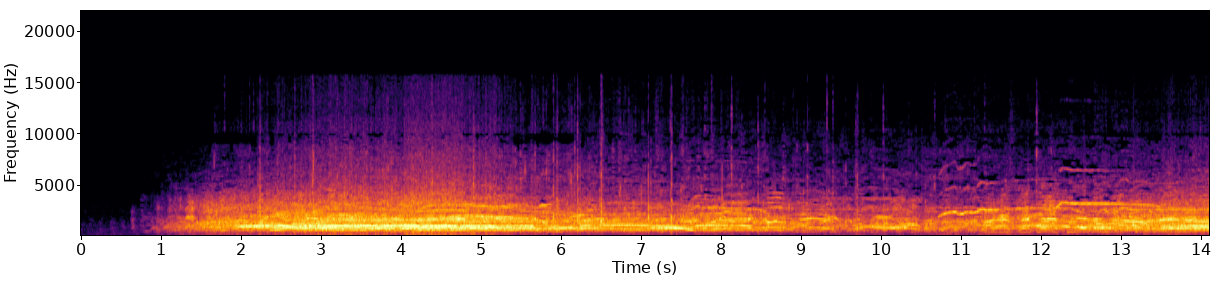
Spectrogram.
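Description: A large crowd laughs and cheers loudly outdoors.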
